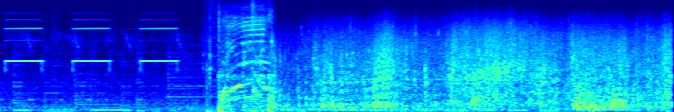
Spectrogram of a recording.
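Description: Cartoon sound effects of a dump truck: a reversing beeper sounding a little under twice a second, then a clunk and a whoosh as the bed tips, followed by a long rushing noise of dirt pouring out of the bed.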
